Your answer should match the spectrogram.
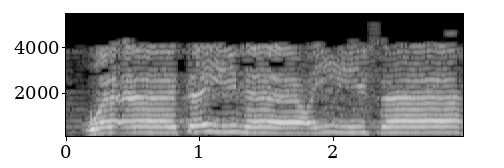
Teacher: قصر وفتح ذات الياء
